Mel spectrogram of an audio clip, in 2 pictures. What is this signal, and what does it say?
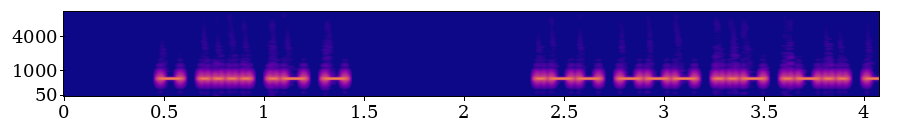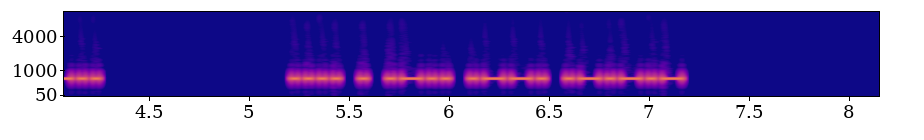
Morse code, heard as a keyed tone, about 36 wpm, 700 Hz. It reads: THAT WOULD HELP.
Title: 4x Word-Spacing - Sentences from Top 200 Words - 35wpm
